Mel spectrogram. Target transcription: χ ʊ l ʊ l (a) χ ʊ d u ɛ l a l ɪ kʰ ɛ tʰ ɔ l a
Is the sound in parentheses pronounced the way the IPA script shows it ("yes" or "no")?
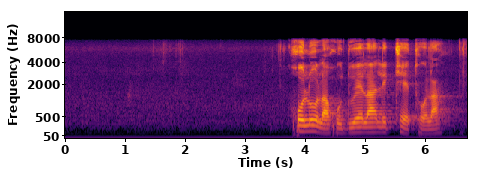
yes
